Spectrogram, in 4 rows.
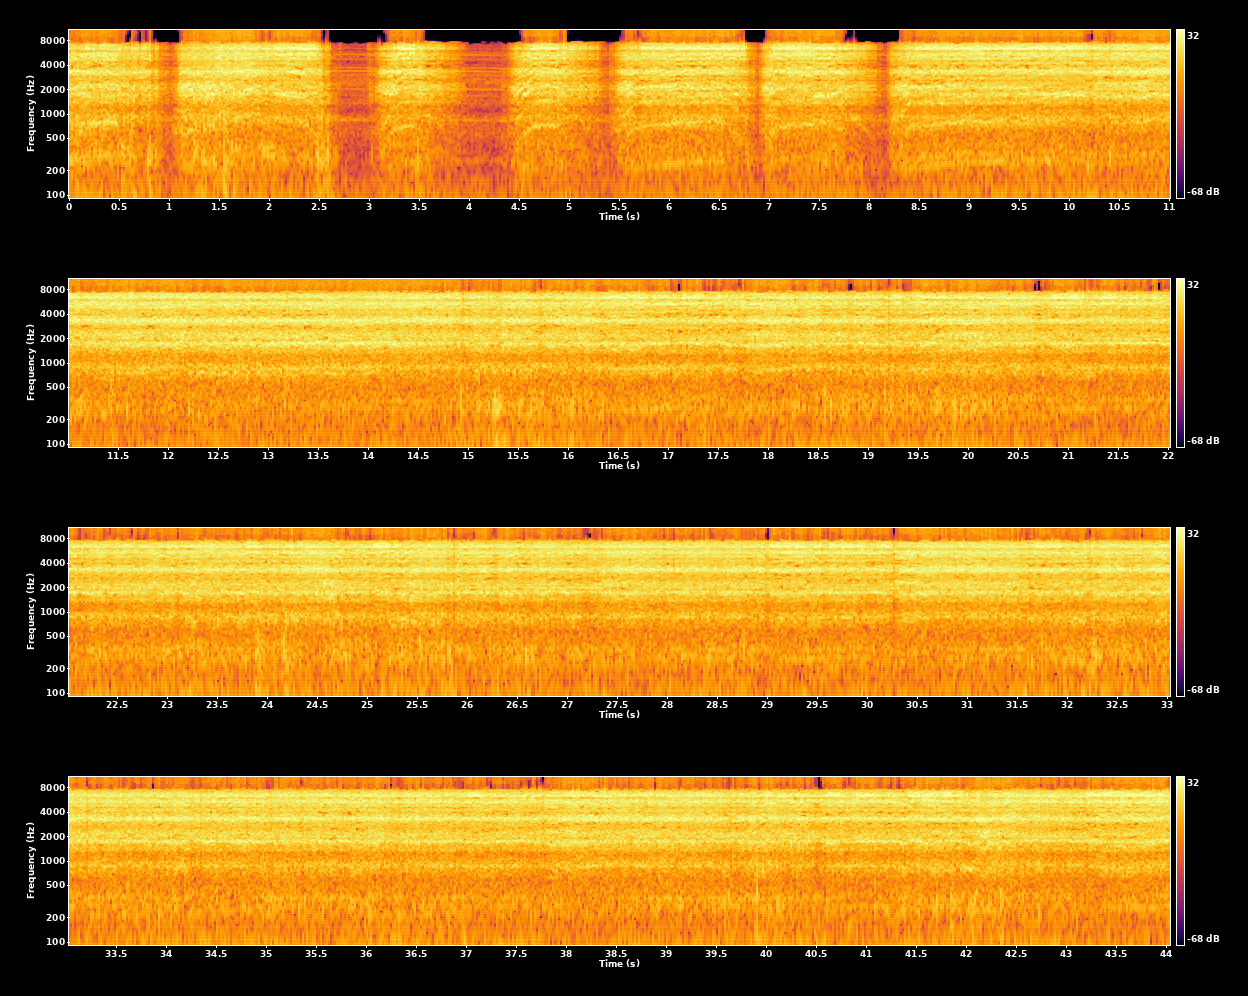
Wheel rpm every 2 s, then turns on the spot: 140, 50, 120, 110, 200, 220, 210, 230, 230, 230, 230, 230, 230, 230, 230, 230, 240, 230, 230, 230, 230, 230.
none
